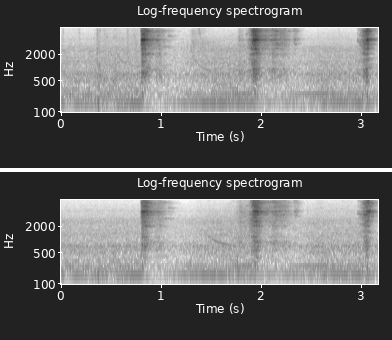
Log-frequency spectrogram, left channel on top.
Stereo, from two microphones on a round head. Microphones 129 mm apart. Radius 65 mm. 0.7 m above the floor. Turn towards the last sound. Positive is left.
turn(degrees=25)  # may be behind; listen again after turning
